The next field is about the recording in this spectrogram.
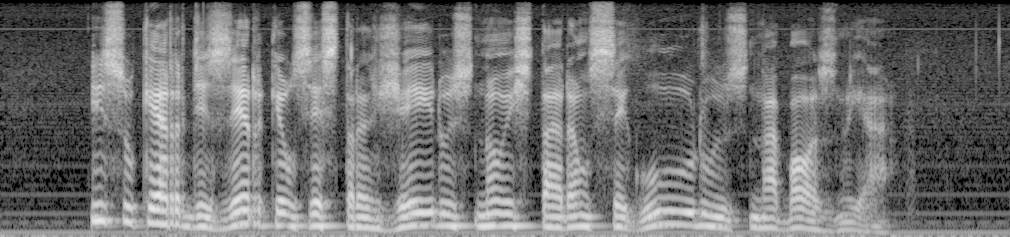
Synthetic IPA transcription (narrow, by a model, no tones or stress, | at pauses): isʊkɛɾd͡ʒizeɾkɪʊzest̪ɾɐ̃ʒejɾʊznɐ̃w̃ɪst̪aɾɐ̃w̃seɡuɾʊznɐbɔzniɐ̰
